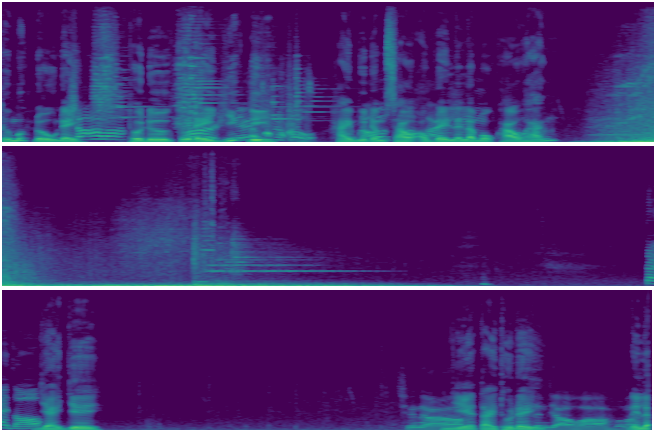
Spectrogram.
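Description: A middle-aged man speaks loudly and with animation, close by.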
